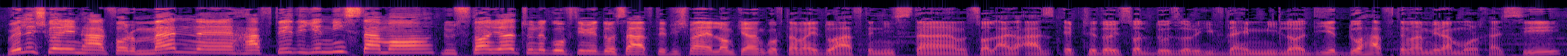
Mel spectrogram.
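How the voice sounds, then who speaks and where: A man's voice: mid-range voice, hardly any pauses, a bit bright, no echo. A man hosting a radio show, teasing his co-hosts in playful studio banter with sing-song greetings. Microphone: studio microphone.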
